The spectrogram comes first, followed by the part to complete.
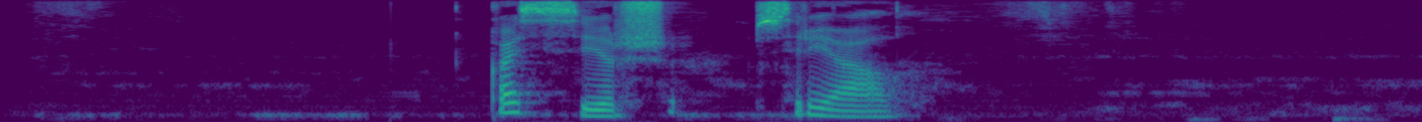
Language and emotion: Russian, neutral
